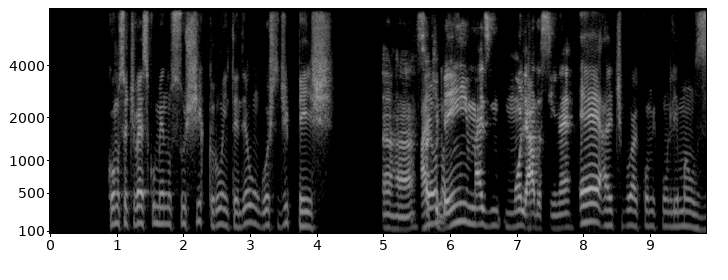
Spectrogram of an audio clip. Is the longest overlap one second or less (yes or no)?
yes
